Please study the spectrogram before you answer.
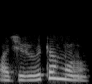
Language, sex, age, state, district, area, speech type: Nepali, female, 30-45, West Bengal, Darjeeling, rural, conversation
